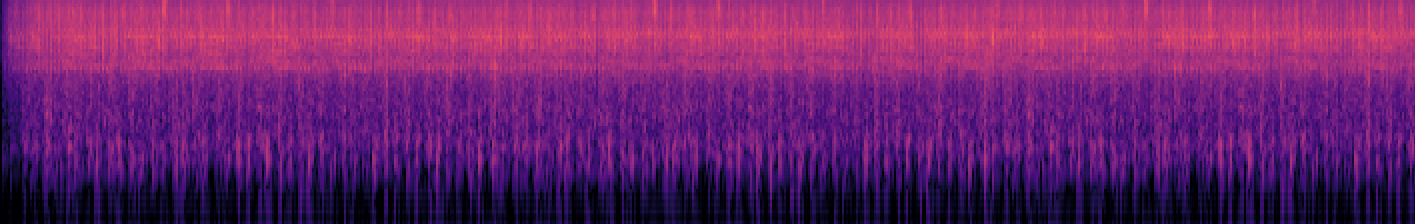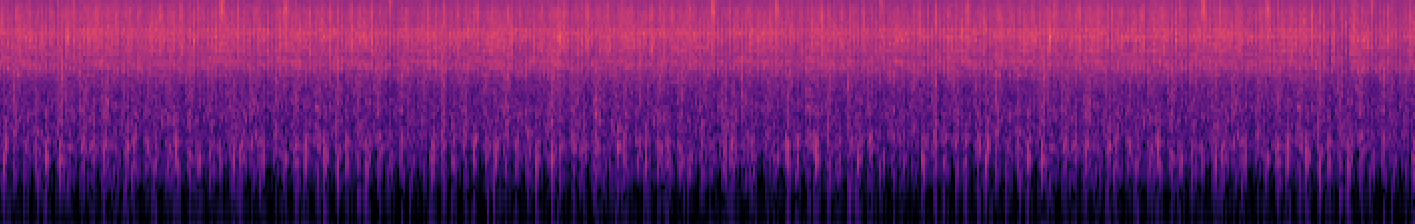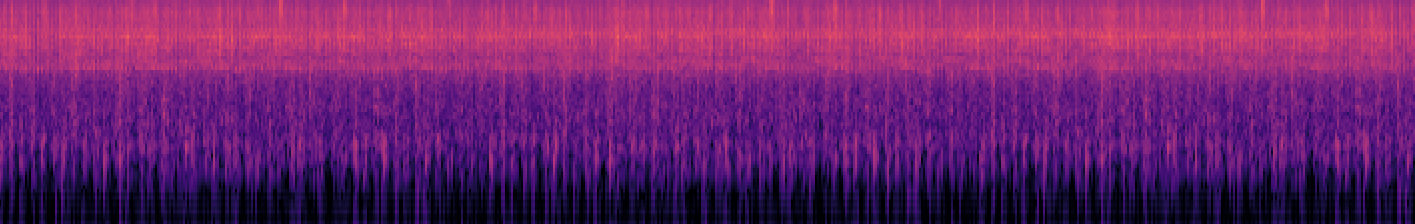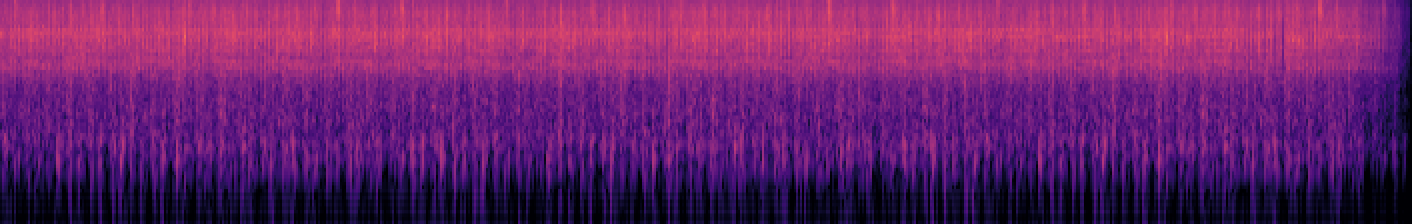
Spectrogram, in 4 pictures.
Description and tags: This is a combination of a percussion ratchet and a spinning cloth belt. It can be used as a sound for a toy or any fun whirring thing.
